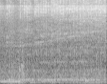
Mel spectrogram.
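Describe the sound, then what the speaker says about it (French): A boat engine runs steadily on a canal at the Damnoen Saduak floating market while puffing black smoke, giving a loud, continuous low mechanical throb with a busy outdoor wash over it. "Oh, le moteur avec la pollution."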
